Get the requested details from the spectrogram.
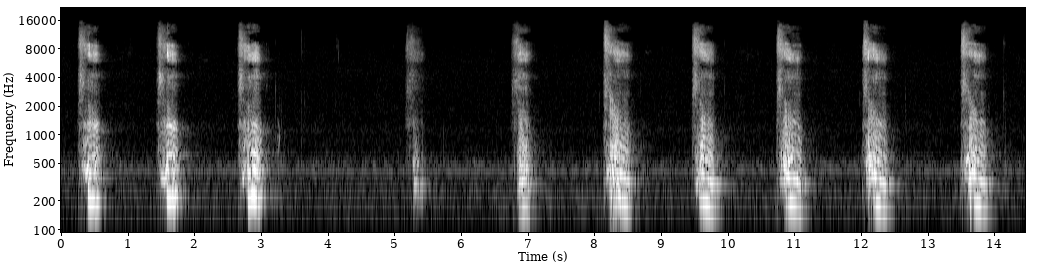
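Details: Pet patient recorded for veterinarian review during a coughing spell: eleven short, sharp coughs repeating about once a second over a faint steady hum.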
